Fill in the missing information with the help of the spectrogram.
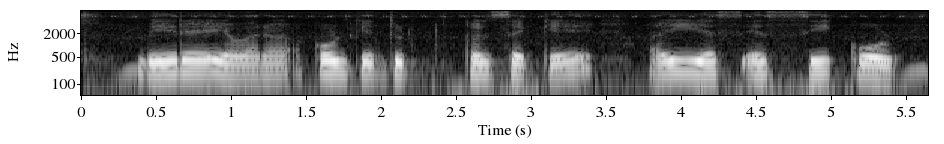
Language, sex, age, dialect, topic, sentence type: Kannada, female, 18-24, Mysore Kannada, banking, statement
